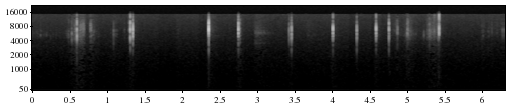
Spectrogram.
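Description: Sharp, irregular clicks and taps of hard plastic, about a dozen of them, as small plastic toy figures are handled and set down on a tile floor.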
